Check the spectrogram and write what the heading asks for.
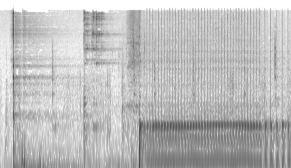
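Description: Percussion on metal: two ringing metallic strikes about a fifth of a second and just over a second in. Then, just after the halfway point, a steady low buzzing tone with a fast pulse starts abruptly and holds.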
